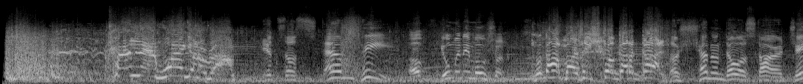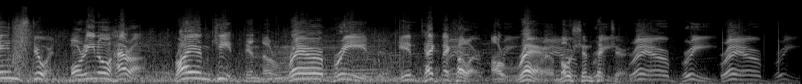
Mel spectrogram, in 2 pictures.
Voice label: Radio Spot; Rare Breed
